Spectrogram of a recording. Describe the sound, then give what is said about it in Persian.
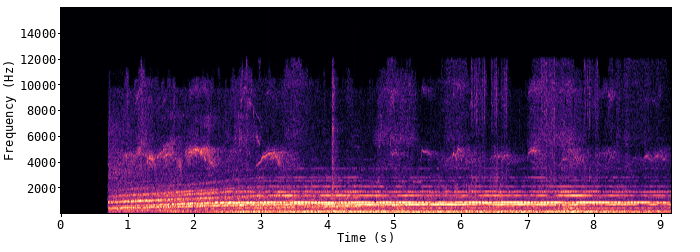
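A loud civil-defense siren sounding across Israel on a Tuesday, marking two minutes of silence in honor of fallen soldiers and attack victims, starts abruptly, climbs briefly in pitch, then holds one long, steady droning wail over a low outdoor rumble, continuing unbroken to the end. “روز سه‌شنبه در سراسر اسرائیل این آژیر به صدا درآمد و تمام اسرائیلی ها به خاطر ادای احترام به 23,700 سرباز اسرائیلی و بیش از 3,000 قربانی حملات دهشت افغانی در اسرائیل برای مدت 2 دقیقه سکوت اختیار کردند.”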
